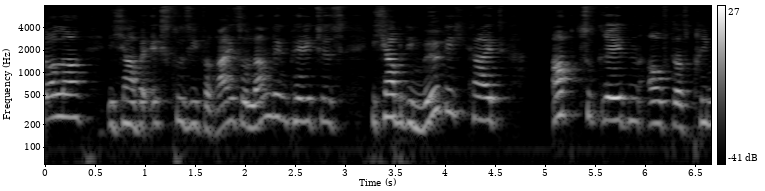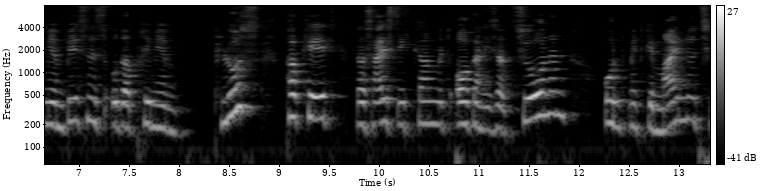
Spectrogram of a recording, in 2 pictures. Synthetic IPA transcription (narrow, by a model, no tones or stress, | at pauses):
ɔlɐʔɪçhaːbəʔɛkskluziːvəʁaɪzolandɪŋpʰeːd͡ʒɪs | ʔɪçhaːbədiːmøːɡlɪçkʰaɪt | ʔapt͡suɡʁeːdn̩aʊfd̥aspʁ̥eːmiəmbɪznɪsʔoːdɐpʁ̥eːmim | pʰlʊspʰakʰeːtd̥ashaɪstɪçkʰanmɪtʰʔɔɐɡanizat͡sjoːnən | ʊntmɪtɡ̥əmaɪnːʏt͡sɪ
